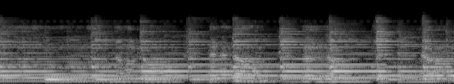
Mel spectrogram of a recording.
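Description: Acoustic guitar strummed, its chords ringing on between strokes about twice a second, with no singing.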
